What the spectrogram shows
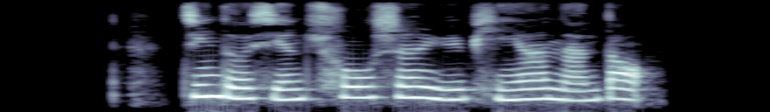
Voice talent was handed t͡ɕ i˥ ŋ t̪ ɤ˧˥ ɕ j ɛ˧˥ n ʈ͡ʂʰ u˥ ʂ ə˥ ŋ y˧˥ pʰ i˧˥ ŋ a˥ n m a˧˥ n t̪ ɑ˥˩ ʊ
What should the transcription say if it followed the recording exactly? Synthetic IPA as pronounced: t͡ɕ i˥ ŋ t̪ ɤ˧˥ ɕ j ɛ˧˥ n ʈ͡ʂʰ u˥ ʂ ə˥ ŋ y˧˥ pʰ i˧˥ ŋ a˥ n n a˧˥ n t̪ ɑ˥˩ ʊ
